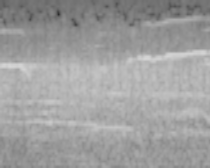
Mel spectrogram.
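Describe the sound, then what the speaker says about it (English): A crowd cheers and applauds at a women's Liga F football match between Sevilla and Real Madrid, forming a steady, distant roar of voices with a few whistles rising above it. "And the crowd is cheering them on."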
